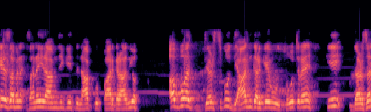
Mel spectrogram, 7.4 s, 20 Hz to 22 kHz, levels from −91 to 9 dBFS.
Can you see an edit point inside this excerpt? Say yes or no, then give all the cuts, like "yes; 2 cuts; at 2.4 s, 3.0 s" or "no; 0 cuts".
no; 0 cuts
